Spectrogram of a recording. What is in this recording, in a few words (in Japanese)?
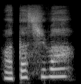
Polite Watashi wa; Rei Yumesaki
